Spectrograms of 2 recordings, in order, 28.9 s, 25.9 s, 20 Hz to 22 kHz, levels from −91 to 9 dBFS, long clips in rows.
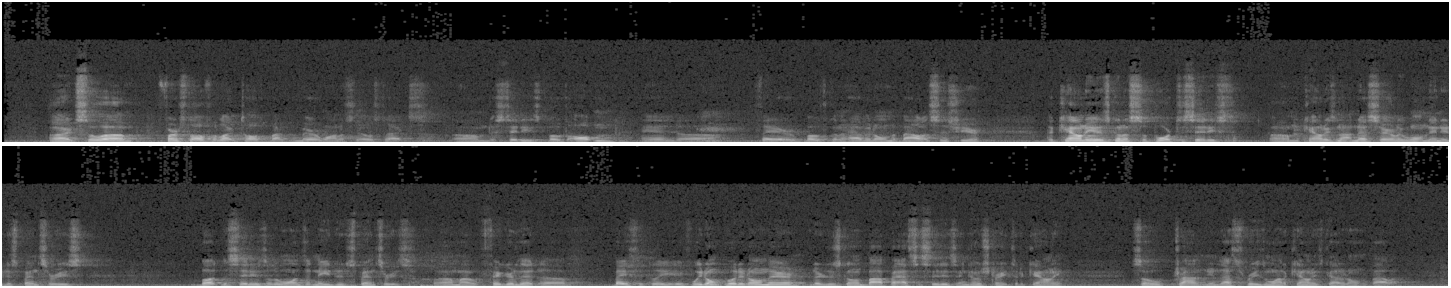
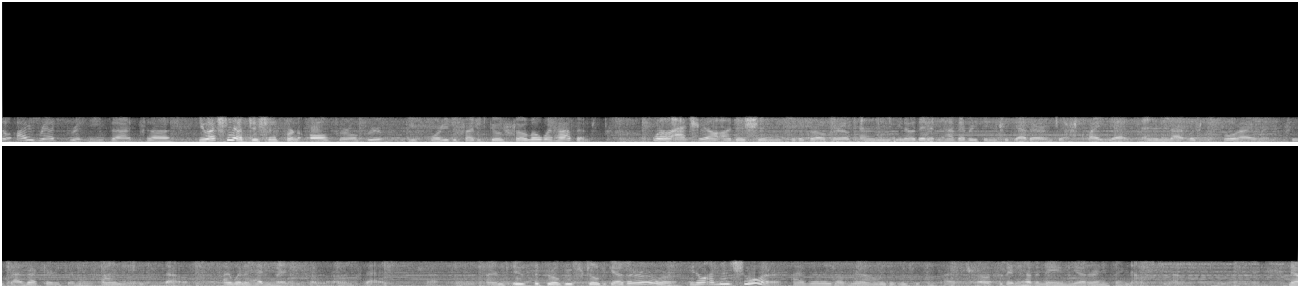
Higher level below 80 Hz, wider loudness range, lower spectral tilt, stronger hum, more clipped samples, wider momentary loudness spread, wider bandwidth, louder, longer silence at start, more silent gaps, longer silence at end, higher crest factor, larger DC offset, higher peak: second, -56 dBFS vs -32 dBFS; about the same, 7 LU vs 5 LU; second, -5 dB/octave vs -9.5 dB/octave; neither; neither; first, 16 LU vs 11 LU; first, over 20 kHz vs 4 kHz; second, -27 LUFS vs -16 LUFS; about the same, 0.05 s vs 0 s; neither; about the same, 0 s vs 0 s; first, 24 dB vs 14 dB; neither; about the same, -2 dBFS vs -2 dBFS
